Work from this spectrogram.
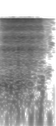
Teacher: The difference is that I was saying that the difference is that while in the 次 sound, here we have 次, so the C alone, we have just the tip of the tongue touching the back of the teeth, the upper back of the teeth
